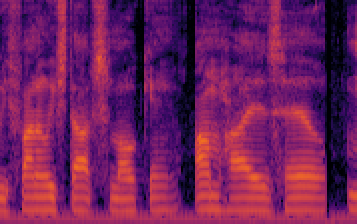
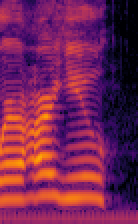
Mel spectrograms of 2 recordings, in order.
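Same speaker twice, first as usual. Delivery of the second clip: very high-pitched, anxious, worried voice; 11 semitones higher, 7 dB louder than usual. Retelling a phone call, quoting the mother: imitating mom's worried voice. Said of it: "my mom says in a worried voice".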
